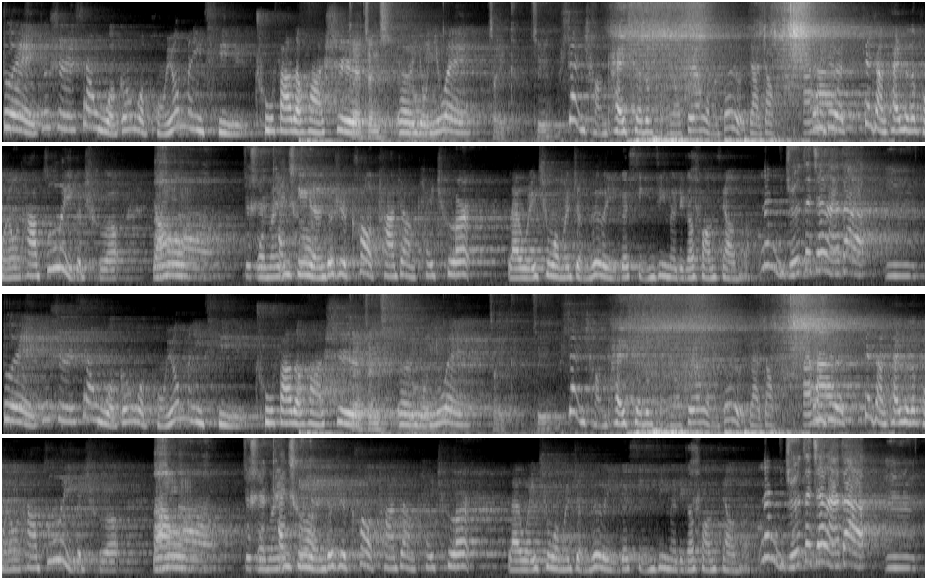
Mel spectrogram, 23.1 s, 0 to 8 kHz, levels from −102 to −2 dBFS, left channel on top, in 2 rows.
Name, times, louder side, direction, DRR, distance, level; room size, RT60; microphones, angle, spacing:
voice 1, 0.0-5.9 6.9-13.8 14.7-17.4 17.9-20.9, left 2 dB, 50° left, 6 dB, 1.1 m, -35 dB
sound 1, 3.7-5.5 6.1-7.2 7.6-10.2 11.1-11.2, left 4 dB, 80° left, 1.6 m, -33 dB
voice 2, 10.0-10.4 13.4-14.2 14.6-15.5 20.2-20.3 21.0-23.0, right 4 dB, 25° right, 7 dB, 1.2 m, -36 dB
29.5 x 29.5 x 6.7 m, 2.4 s
head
